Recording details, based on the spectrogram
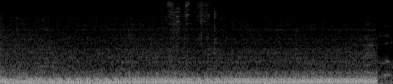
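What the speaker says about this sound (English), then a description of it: "So he fires it up, and it sounded great." A 1969 Ford Cortina engine idles loud and close as a steady low rumble, then cuts off abruptly near the end.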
